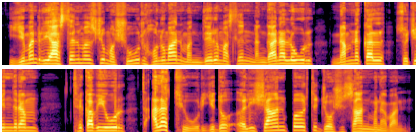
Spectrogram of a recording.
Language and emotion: Kashmiri, neutral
